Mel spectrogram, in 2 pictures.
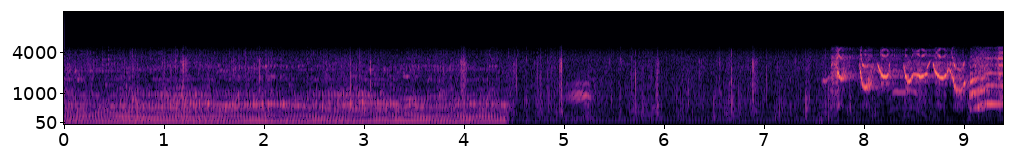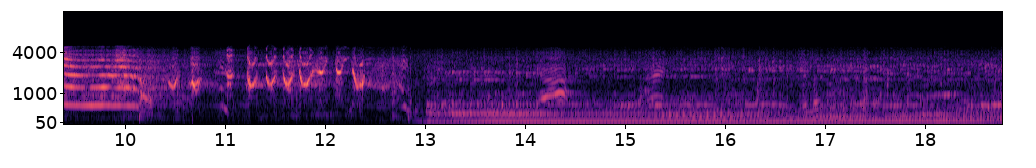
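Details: Pumpuang, a female Asian elephant, calls out in fear on her way to a bath with her step-son Boomlong, 27 September 2012. High, wavering squeals fill the middle stretch, set between long spells of loud, steady engine drone.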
